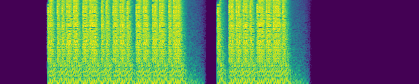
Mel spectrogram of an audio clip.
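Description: A rapid string of short electronic blips chatters in two quick bursts.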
